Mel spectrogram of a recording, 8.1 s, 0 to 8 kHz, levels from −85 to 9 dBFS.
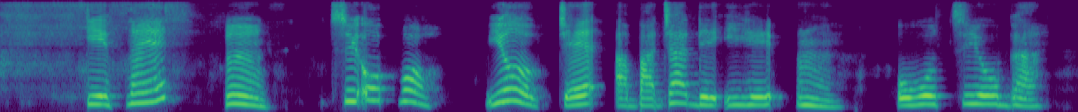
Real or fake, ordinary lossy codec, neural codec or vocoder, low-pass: fake; none; codec, 24 kHz, 0.9 kbps, WavTokenizer, small release; 7.2 kHz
